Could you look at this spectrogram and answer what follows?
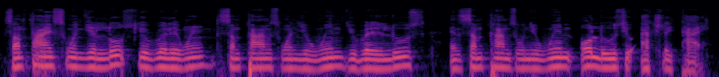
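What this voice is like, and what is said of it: Put-on Latin accent. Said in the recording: “Your Latin accent's phenomenal, by the way.”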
